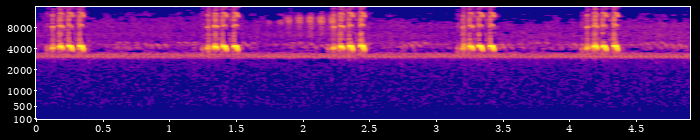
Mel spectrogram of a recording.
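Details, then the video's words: On a summer night a cricket gives five evenly spaced chirps, each a crisp run of four rapid pulses roughly one second apart, over a persistent high continuous hum. "Summertime Night Sounds Sleep Noise Crickets"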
